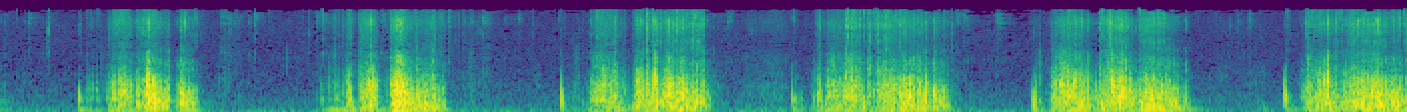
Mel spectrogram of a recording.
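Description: Long gold metal claw nails tap and scratch across a round, flat, solid cork coaster. Six dry, rasping bursts of scratching are separated by brief silences, several opening with a sharp tap. The sound is mostly mid-range with little ring.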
